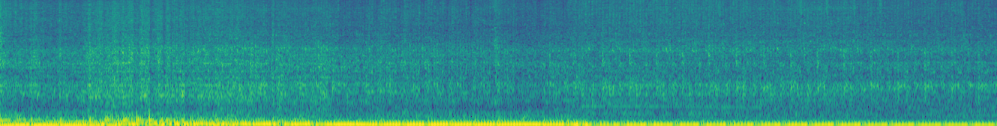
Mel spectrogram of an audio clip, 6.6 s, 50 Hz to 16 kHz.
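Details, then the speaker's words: Wrecked Corvette Z06 V8 being rebuilt, idling warm after a short drive: deep, uneven, lumpy idle with a slight drop. Check-engine light on, oil pressure 10 psi at idle; cause not yet determined. "Hear how like rough it's idling."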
